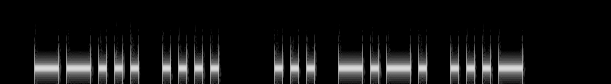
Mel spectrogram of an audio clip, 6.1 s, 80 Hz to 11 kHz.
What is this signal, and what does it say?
Morse code, heard as a keyed tone, about 15 wpm, 700 Hz. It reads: 7H SCV
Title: Winter Field Day Exchanges Encore 15wpm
